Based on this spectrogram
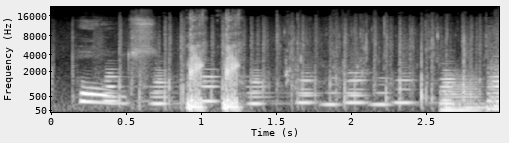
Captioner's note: oinks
